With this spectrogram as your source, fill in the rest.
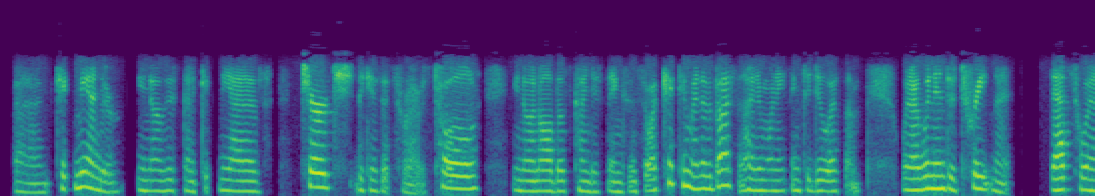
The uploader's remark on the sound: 100 Pounders Phone Meeting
